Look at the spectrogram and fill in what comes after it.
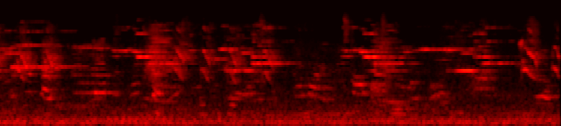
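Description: Several birds chirping and calling in trees, many short high chirps and quick falling whistles overlapping, over a low background rumble.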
